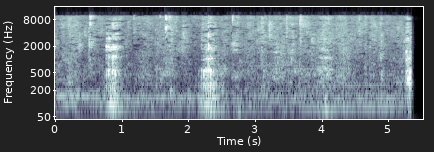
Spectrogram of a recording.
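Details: Landrace sow in standing heat, mated with a junior Landrace boar, giving a few short rough grunts roughly every one to two seconds amid steady farm background noise.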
